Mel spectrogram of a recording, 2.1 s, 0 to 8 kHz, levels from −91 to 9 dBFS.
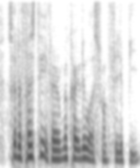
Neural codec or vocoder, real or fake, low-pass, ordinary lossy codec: codec, 16 kHz, 2 kbps, FunCodec, trained on Chinese and English, 25 frames a second; fake; none; none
